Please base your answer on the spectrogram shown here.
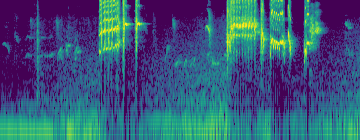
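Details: Orange-headed thrush song used to train competition birds: faint scattered whistles, then two loud bursts of fast, buzzy high trills and slurred notes, with a low droning hum throughout.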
